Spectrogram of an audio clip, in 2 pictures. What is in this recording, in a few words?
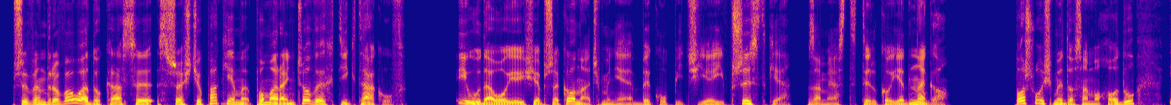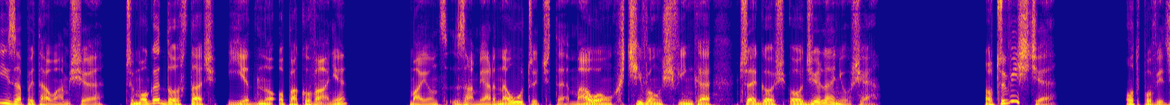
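audiobook Polish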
